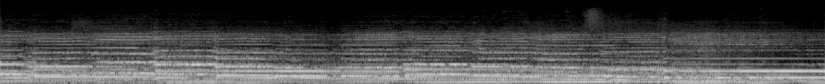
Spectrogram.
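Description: Youth choir singing a hymn in several voice parts, over held low accompanying notes that change every few seconds.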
